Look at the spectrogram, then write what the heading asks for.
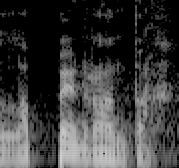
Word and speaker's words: Lappeenranta: Well, you pronounced quite well. Lappenranta. La Penrata. Yes. La Penrata. Two P's and two La A's. Penrata. Okay, so making stressing the P's.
